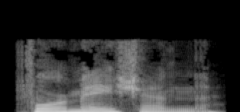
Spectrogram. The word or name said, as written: formational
